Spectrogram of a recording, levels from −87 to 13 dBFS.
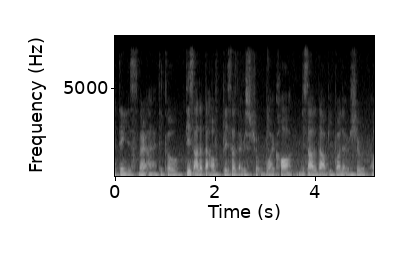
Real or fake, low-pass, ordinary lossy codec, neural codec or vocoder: real; 7.2 kHz; none; none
